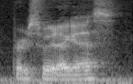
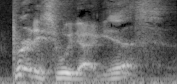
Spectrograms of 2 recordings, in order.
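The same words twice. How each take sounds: First: It is said in a natural, everyday voice. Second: It is said in a put-on announcer voice.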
